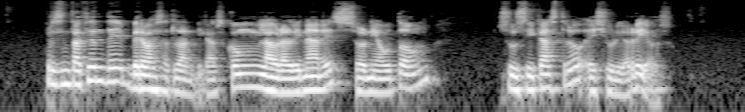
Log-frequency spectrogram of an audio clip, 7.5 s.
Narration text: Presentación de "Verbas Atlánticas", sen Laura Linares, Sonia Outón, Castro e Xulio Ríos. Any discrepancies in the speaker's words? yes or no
yes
